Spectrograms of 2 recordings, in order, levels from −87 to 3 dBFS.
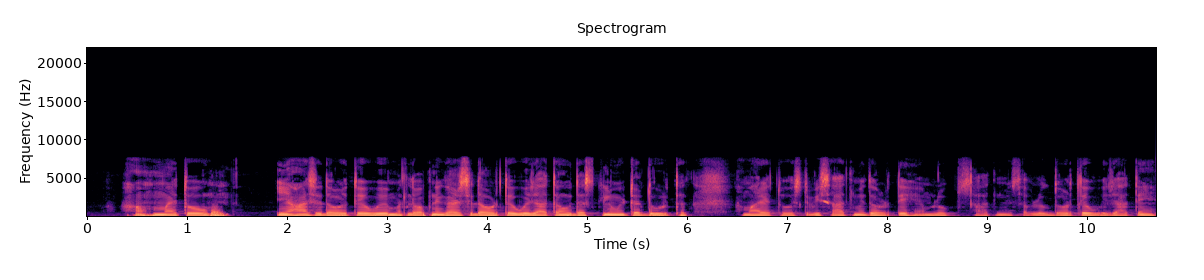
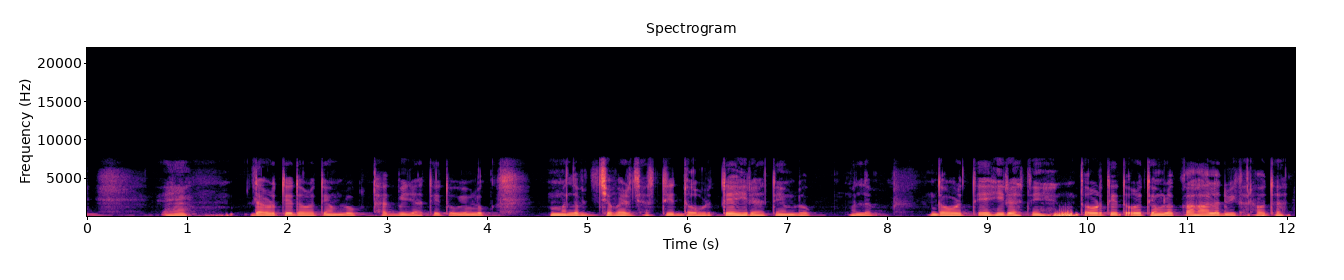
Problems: background sounds at intervals, continuous background conversations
